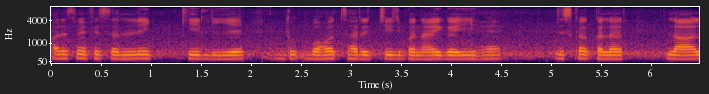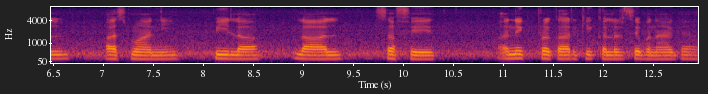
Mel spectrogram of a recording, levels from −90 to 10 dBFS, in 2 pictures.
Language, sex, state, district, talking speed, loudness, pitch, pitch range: Hindi, male, Uttar Pradesh, Varanasi, 115 wpm, -20 LUFS, 155 Hz, 150-165 Hz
